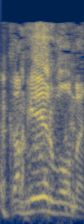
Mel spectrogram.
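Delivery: put-on really dark, heavy Austrian accent. Voicing a game character in a dark Austrian voice: imitating Arnold Schwarzenegger. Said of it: "Like a really dark Austrian".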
